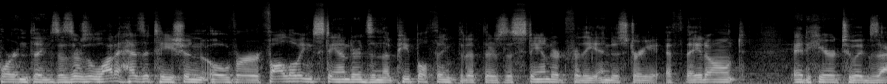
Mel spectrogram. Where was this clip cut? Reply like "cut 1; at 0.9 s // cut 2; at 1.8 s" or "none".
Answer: cut 1; at 2.6 s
